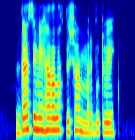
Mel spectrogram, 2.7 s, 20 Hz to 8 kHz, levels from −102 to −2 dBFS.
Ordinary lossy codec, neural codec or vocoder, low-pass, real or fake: Opus, 24 kbps; codec, 16 kHz, 8 kbps, FunCodec, trained on LibriTTS, 25 frames a second; 7.2 kHz; fake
